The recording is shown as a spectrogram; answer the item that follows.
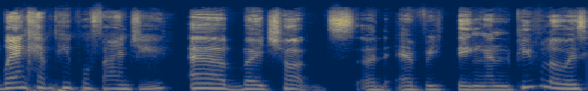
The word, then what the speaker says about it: MoChunks: So Mo, as in chunks, as in tuna chunks, on everything: YouTube, Instagram, TikTok, Twitter.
